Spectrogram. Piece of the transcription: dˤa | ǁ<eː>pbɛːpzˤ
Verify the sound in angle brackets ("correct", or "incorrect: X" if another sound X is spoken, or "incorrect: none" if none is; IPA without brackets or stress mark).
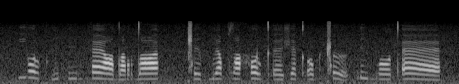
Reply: correct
